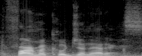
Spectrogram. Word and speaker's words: Pharmacogenetics: Pharmacogenetics. Yes. Did I pronounce that right?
